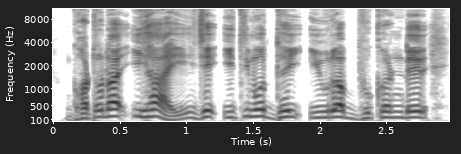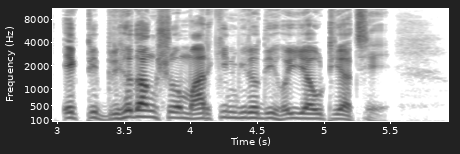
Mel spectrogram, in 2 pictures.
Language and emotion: Bengali, neutral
